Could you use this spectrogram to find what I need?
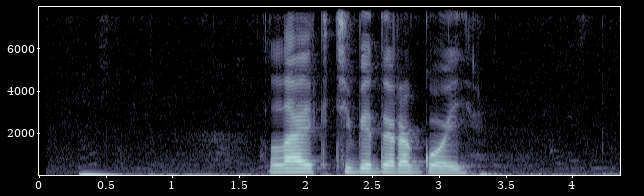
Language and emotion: Russian, positive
